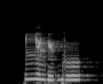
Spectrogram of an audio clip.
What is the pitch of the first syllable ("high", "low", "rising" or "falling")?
falling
